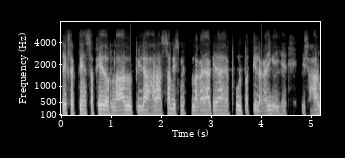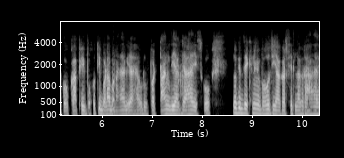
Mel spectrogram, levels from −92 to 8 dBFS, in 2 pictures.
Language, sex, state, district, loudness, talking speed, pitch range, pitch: Hindi, male, Bihar, Gopalganj, -18 LUFS, 240 wpm, 120-135 Hz, 130 Hz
